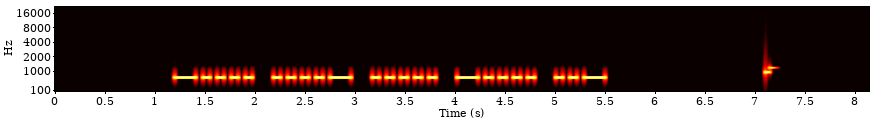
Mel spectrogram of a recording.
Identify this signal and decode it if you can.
Morse code, heard as a keyed tone, about 17 wpm, 700 Hz. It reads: 6456U
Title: Five Challenging Letter-Number Combinations 17wpm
